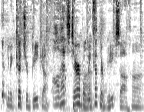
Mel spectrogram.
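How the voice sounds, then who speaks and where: A man's voice: on the high side, lively intonation, fast, faint music behind. A man co-hosting a podcast in casual, profane banter, joking and laughing often. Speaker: podcast co-host.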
